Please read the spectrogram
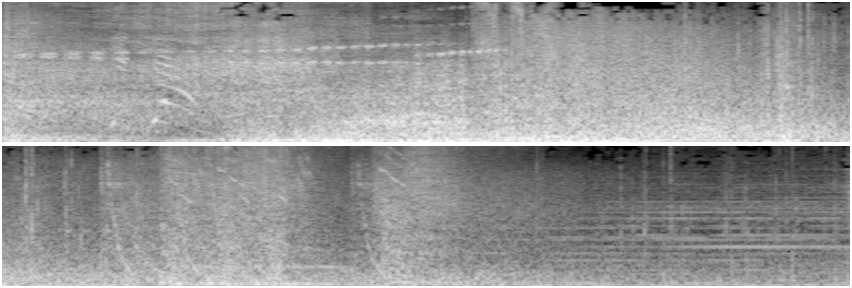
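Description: An explosion sound effect: a sudden boom followed by a deep rumble that peaks a couple of seconds in and then fades, over dramatic orchestral score.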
